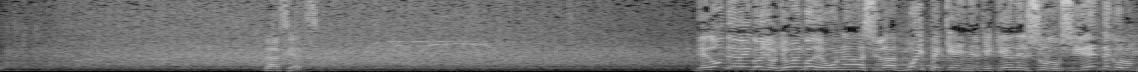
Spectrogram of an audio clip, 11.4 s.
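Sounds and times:
audience applause: 0.0 - 7.6
speech: 2.6 - 3.3, 7.0 - 11.3.

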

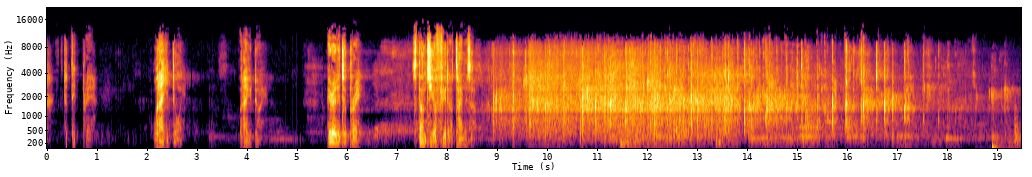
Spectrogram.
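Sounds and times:
speech: 2.2 - 2.8, 5.6 - 6.4, 7.3 - 8.7
audience clapping: 8.7 - 19.4.

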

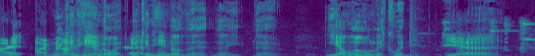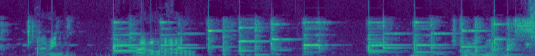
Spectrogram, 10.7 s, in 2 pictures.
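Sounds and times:
speech: 0.0 - 7.6, 9.5 - 10.6
phone notification tone: 4.9 - 10.6.

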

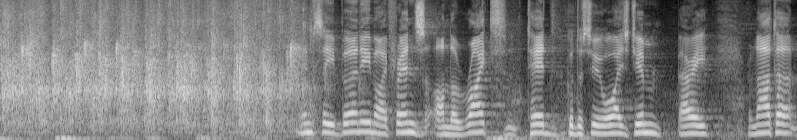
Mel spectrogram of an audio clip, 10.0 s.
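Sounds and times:
round of applause: 0.0 - 4.1
speech: 3.8 - 9.9.

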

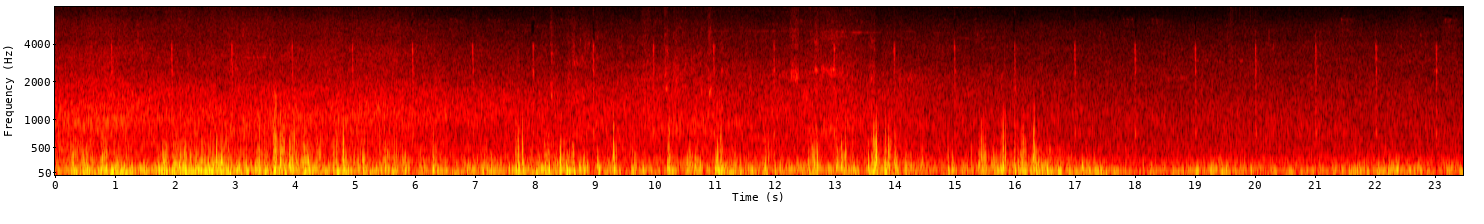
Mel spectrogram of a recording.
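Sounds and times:
traffic rumble in Modiin, Israel: 0.0 - 23.4
wind buffeting the microphone: 0.0 - 23.4
faint regular ticking clicks: 0.6 - 16.3, 16.9 - 17.3, 18.9 - 21.3.

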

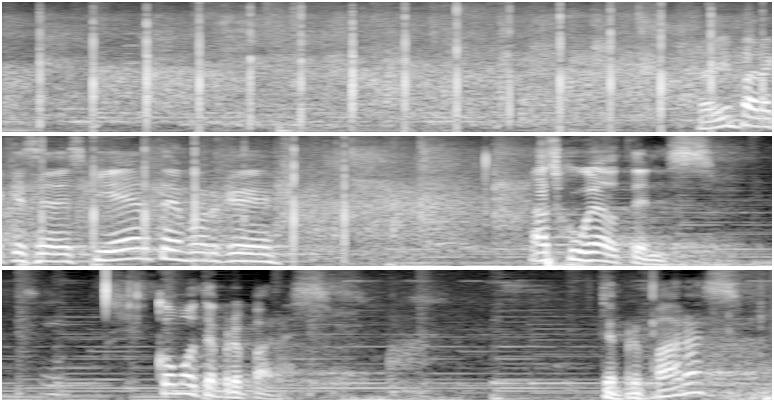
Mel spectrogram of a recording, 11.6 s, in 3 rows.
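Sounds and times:
audience applause: 0.0 - 6.8
speech: 3.5 - 5.5, 6.5 - 7.4, 8.5 - 9.4, 10.7 - 11.5.

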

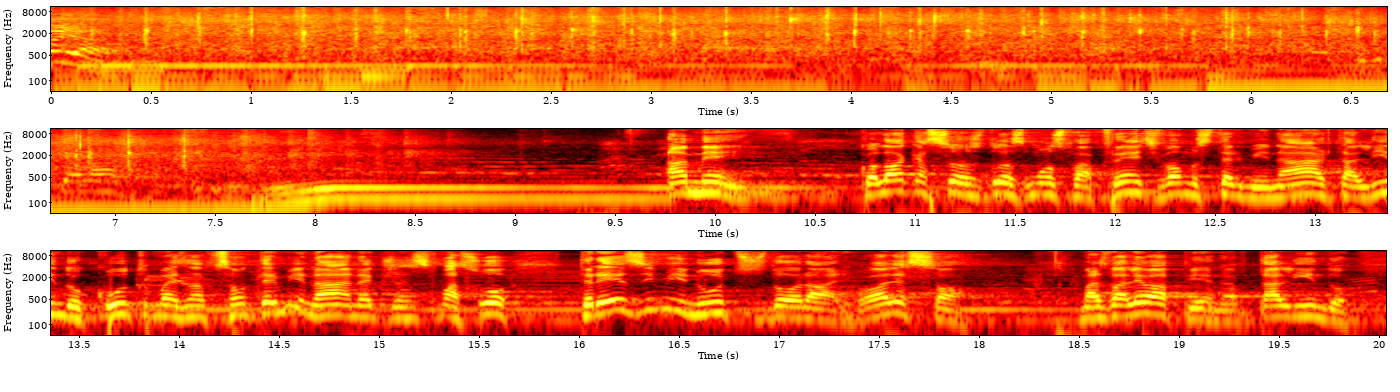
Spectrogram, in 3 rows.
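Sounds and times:
audience applauding: 0.0 - 8.9
low organ or keyboard drone: 0.0 - 20.0
speech: 9.8 - 20.0.

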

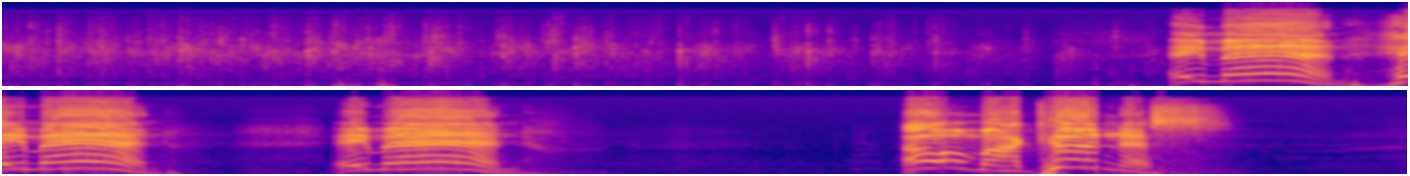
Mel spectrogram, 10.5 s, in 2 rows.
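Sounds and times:
audience clapping hands: 0.0 - 4.6
speech: 4.4 - 5.9, 6.5 - 7.3, 8.7 - 9.8.

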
